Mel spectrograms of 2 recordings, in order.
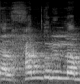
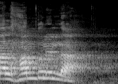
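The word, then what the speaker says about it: الحمد لله: উচ্চারণ কোথা থেকে করতে হয়? মাঝখান থেকে। মাশাআল্লাহ। এখানে যদি আপনি আলহামদুলিল্লাহ বলেন, অর্থ হচ্ছে সমস্ত প্রশংসা কার জন্য? আল্লাহর জন্য, রব্বুল আলামিন, তিনি জগৎসমূহের প্রতিপালক। যদি বলেন আলহামদুলিল্লাহ, বড় হায়ের জায়গায় ছোট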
